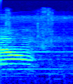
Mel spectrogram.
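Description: A cat's meow in a French audiobook of the Grimm tale of the Bremen town musicians: one short, close meow that trails off, with no speech over it.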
